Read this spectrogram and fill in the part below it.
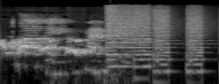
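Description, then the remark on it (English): A small Chihuahua barks excitedly at an air-conditioning repairman, a run of three sharp, high-pitched yaps following a brief whiny vocal sound, loud and rapid with short gaps between. “and her dog is going crazy with the air AC guy.”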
